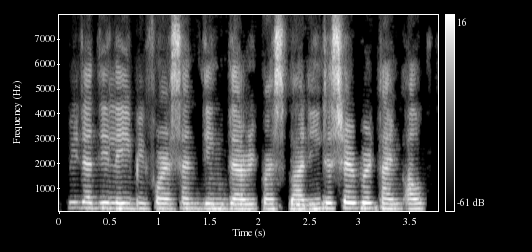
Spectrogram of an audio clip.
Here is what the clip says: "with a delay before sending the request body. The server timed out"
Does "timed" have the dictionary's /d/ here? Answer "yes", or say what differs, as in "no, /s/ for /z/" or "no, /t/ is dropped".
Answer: no, /d/ is dropped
